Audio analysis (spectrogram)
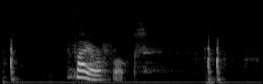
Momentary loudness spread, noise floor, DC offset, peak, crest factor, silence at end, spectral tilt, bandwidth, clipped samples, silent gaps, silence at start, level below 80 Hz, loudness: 24 LU; -62 dBFS; under 0.1%; -12 dBFS; 20 dB; 0.4 s; -6 dB/octave; 15 kHz; under 0.1%; none; 0.1 s; -74 dBFS; -29 LUFS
